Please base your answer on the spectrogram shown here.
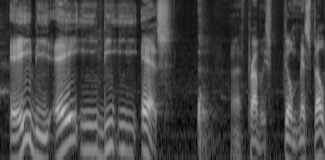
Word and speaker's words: Aedes: It's Aedes, A-E-D-E-S.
